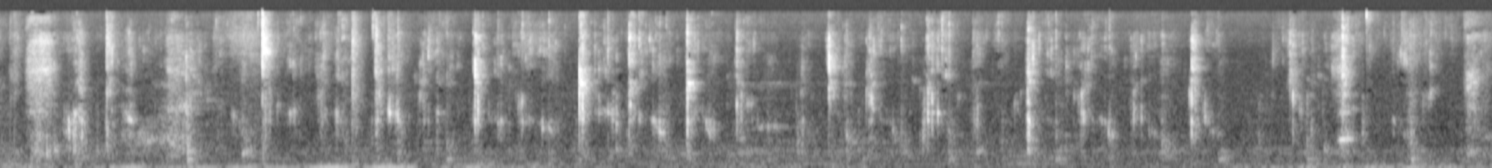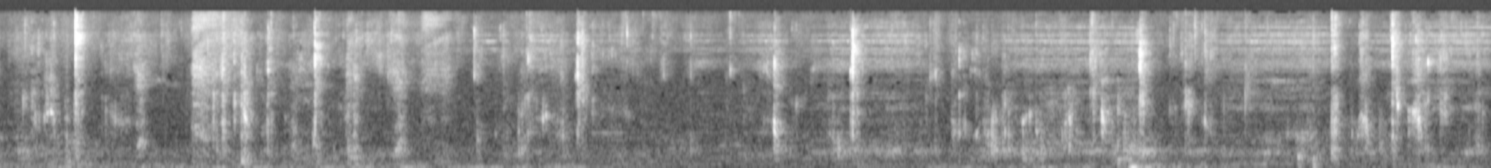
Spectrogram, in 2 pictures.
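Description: A person biting into and chewing crispy fried chicken leg pieces: many short, irregular crunches and mouth clicks, quiet overall.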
